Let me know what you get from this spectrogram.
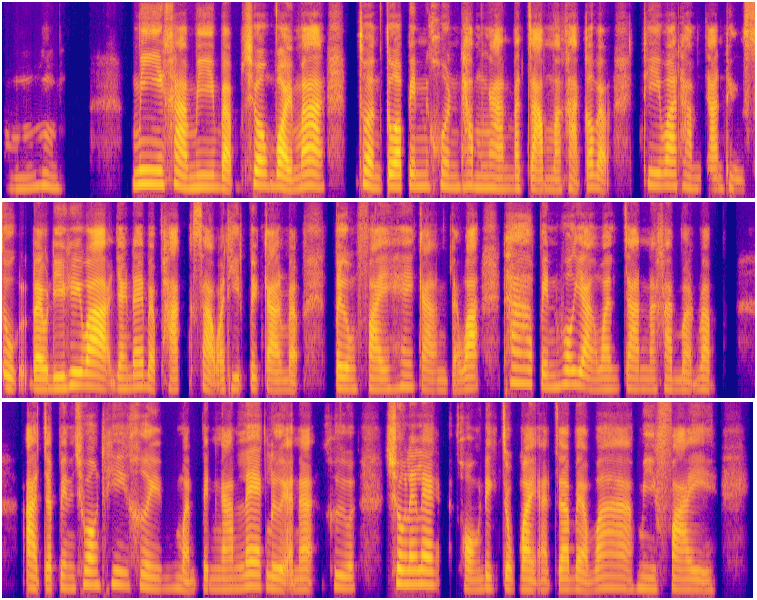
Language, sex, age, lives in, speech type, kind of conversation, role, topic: Thai, female, 25-29, Thailand, conversation, unstructured, none, ทำไมบางครั้งงานถึงทำให้เรารู้สึกหมดไฟ?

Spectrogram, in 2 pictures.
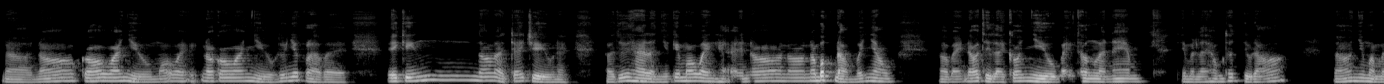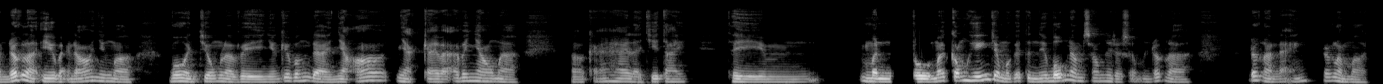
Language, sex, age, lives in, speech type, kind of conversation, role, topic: Vietnamese, male, 20-24, Vietnam, conversation, advice, user, Sau khi chia tay, vì sao tôi sợ hẹn hò trở lại và cảm thấy mất tự tin khi gặp người mới?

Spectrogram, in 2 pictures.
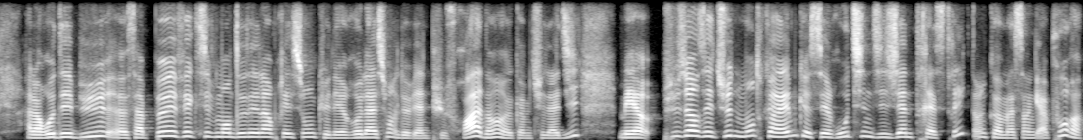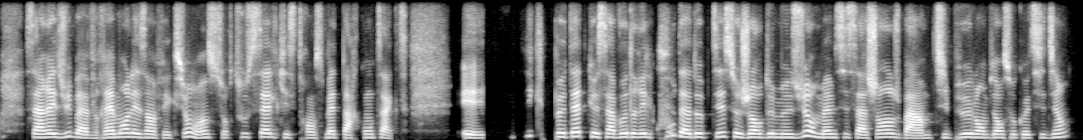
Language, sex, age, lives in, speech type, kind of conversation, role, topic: French, female, 25-29, France, read, expert-assistant, expert, Y a-t-il des habitudes quotidiennes dans certaines cultures qui aident vraiment à se protéger des maladies ?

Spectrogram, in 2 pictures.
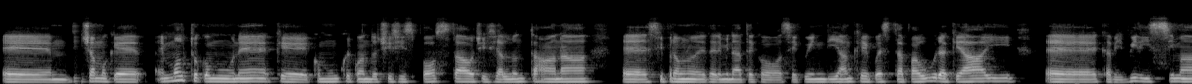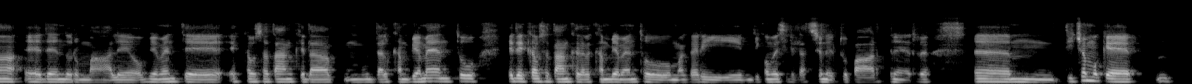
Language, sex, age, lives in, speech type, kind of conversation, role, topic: Italian, male, 25-29, Italy, conversation, advice, advisor, Come posso affrontare il freddo emotivo e la mancanza di comunicazione tra me e il mio coniuge?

